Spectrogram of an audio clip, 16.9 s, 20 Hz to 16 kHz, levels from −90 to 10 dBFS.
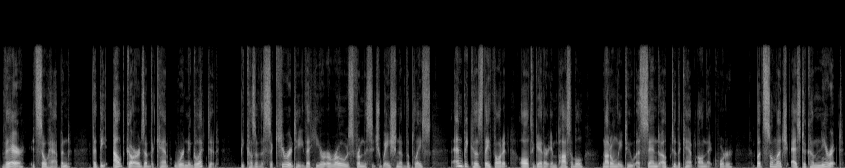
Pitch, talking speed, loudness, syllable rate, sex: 125 Hz, 185 wpm, -23 LUFS, 5.6 syllables/s, male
